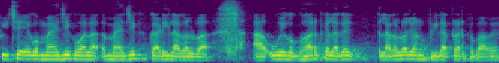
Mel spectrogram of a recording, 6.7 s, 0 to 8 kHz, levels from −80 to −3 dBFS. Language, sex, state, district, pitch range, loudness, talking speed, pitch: Bhojpuri, male, Bihar, East Champaran, 120-135 Hz, -16 LUFS, 190 wpm, 125 Hz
